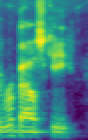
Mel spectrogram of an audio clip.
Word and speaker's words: Robowski: I know it's spelled Robowski. It's actually Rabowski.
